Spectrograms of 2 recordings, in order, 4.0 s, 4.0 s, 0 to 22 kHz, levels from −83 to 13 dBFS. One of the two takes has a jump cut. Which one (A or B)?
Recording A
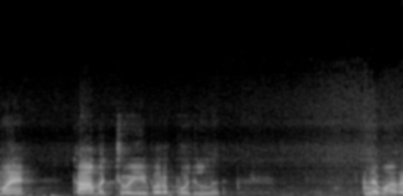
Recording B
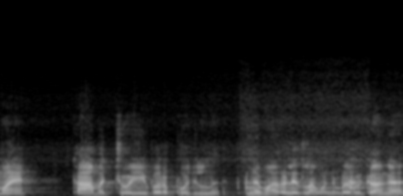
B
